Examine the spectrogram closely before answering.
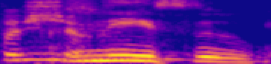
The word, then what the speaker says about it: NISAU: We pronounce it NISU.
